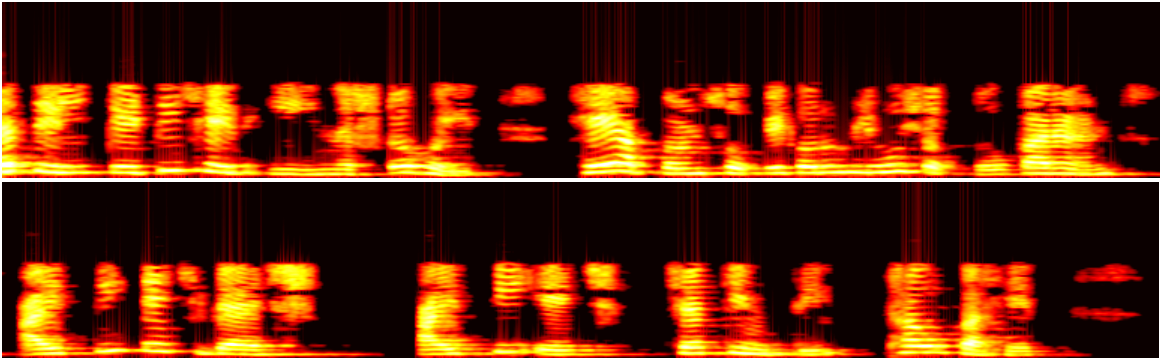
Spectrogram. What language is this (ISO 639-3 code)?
mar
